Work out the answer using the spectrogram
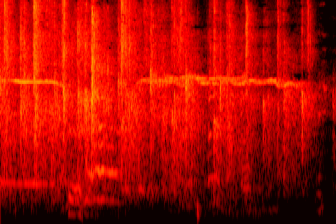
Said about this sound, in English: so give them a clap. Keep it going. Come on, keep clapping.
